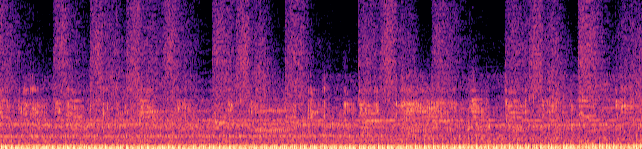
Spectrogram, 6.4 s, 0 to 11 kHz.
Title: Ducati 1098S Rattling noise problem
